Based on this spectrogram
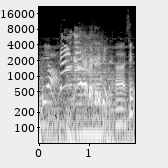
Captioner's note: neighs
